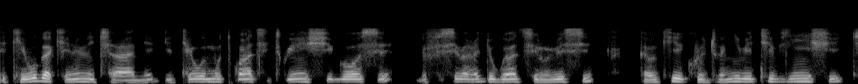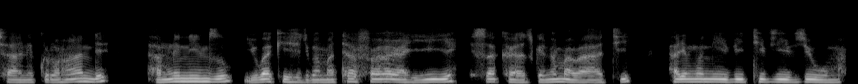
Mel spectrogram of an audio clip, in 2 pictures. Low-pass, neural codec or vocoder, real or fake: 5.4 kHz; autoencoder, 48 kHz, 32 numbers a frame, DAC-VAE, trained on Japanese speech; fake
